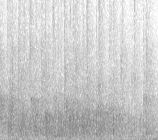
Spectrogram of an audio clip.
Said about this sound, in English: So if you're a Talking Book patron, clap your hands. Very good. If you're a friend or family member of a Talking Book patron, clap your hands.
